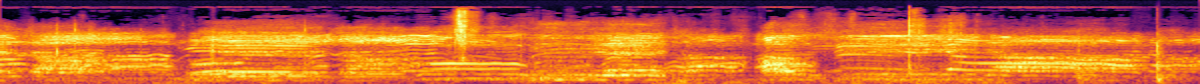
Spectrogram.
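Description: Men's chorus of Zion Christian Church mokhukhu dancers singing and chanting together in harmony, many voices on held, gliding notes, with a few sharp knocks.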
